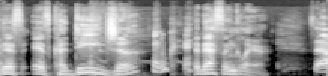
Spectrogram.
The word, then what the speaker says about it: Khadija: Radija. What's her name? Khadija. Girl, that's the same thing.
